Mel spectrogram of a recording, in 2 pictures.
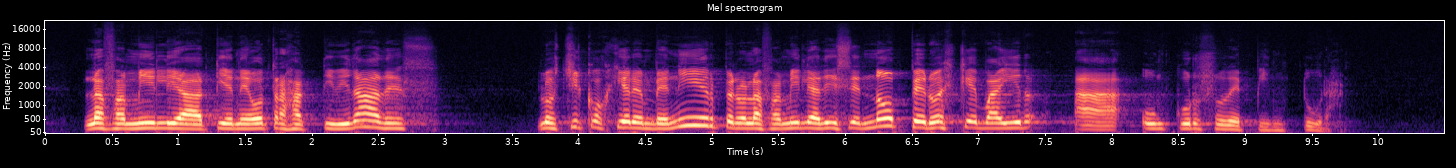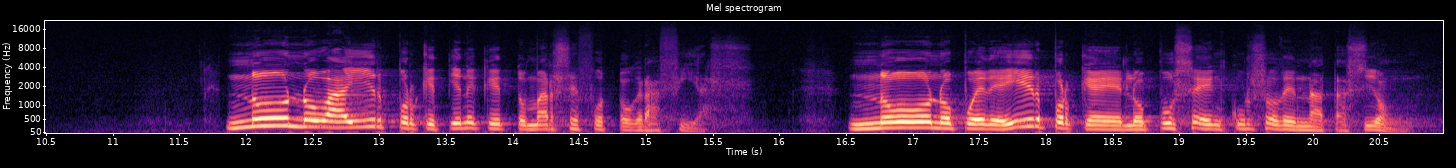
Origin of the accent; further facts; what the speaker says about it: Honduras; ¿Se imagina que las calles fueran de oro en Honduras, en mi país?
